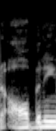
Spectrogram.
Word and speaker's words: Albany: Um, Scott, thank you for pronouncing it correctly. Everybody started saying it the other way. I have My aunt lives in upstate New York. It has been Albany my entire life. I was wild when people started pronouncing it differently.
